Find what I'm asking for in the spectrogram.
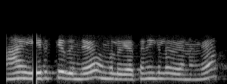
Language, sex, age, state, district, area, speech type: Tamil, female, 45-60, Tamil Nadu, Salem, rural, conversation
